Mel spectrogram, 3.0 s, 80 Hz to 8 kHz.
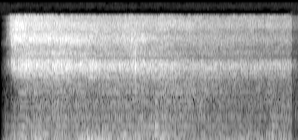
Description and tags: Water on sauna heater 1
